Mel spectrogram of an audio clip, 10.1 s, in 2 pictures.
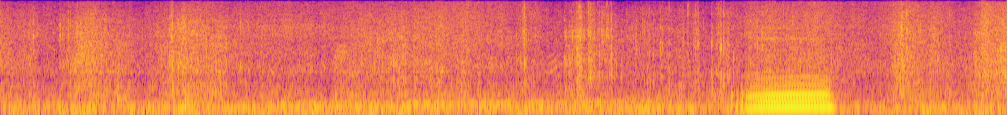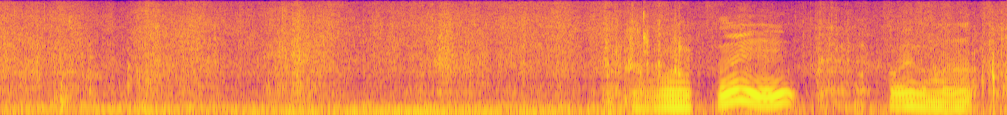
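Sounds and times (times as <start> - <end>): plastic bag rustling: 0.0 - 10.0
person humming: 3.6 - 4.2.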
